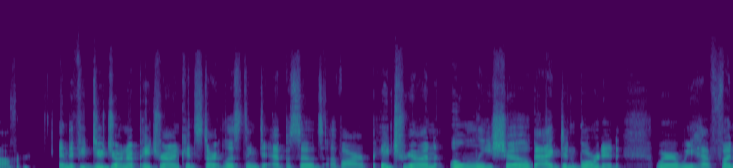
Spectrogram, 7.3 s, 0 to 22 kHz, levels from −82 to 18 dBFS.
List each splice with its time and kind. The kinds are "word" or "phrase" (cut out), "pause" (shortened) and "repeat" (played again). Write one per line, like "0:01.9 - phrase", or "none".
0:01.8 - word
0:05.3 - word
